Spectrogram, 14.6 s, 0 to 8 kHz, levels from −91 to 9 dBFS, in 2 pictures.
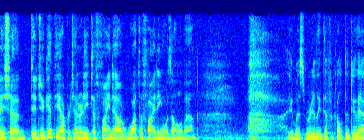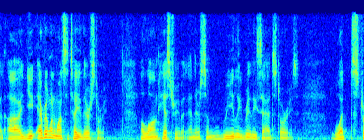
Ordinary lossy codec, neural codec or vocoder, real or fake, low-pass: MP3, 48 kbps; none; real; 7.2 kHz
